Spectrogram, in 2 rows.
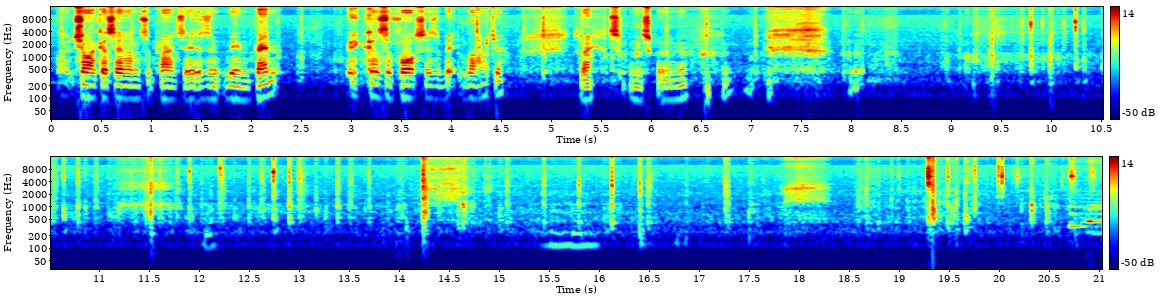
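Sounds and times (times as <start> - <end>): cable connectors clicking: 18.6 - 21.0.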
